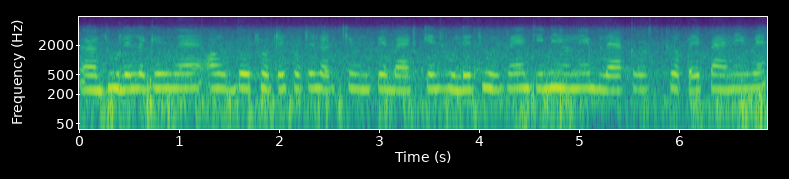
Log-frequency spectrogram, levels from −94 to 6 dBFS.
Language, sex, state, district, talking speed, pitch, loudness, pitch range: Hindi, female, Uttar Pradesh, Varanasi, 200 wpm, 255 Hz, -15 LUFS, 240-260 Hz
